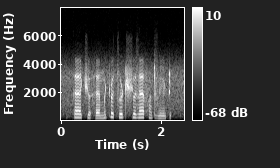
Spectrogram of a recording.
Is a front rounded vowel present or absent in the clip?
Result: present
